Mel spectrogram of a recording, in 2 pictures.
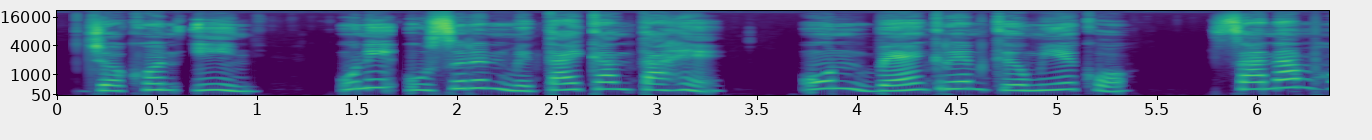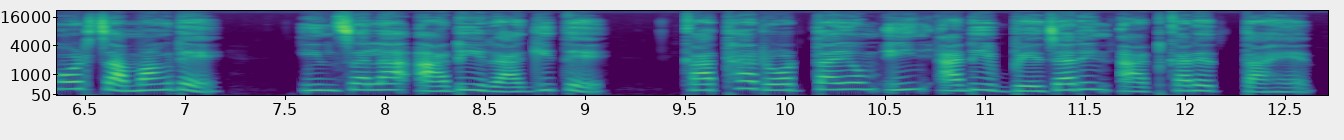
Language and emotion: Santali, sad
